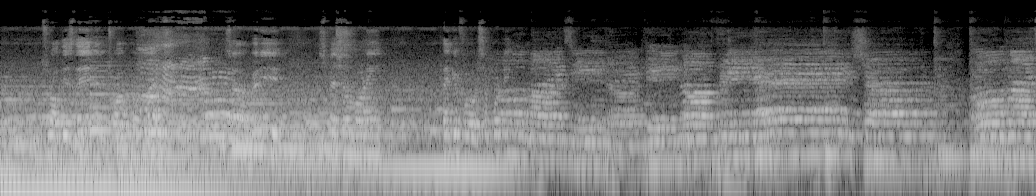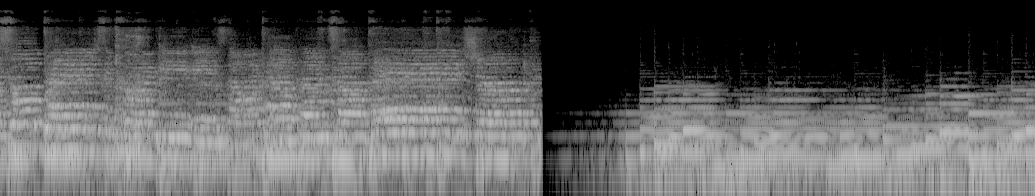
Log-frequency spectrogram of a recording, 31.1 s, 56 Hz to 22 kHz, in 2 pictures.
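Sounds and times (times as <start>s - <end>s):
group singing a hymn: 0.0s - 5.6s, 6.8s - 23.7s.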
